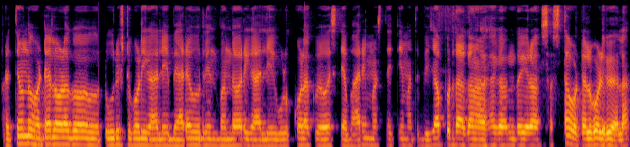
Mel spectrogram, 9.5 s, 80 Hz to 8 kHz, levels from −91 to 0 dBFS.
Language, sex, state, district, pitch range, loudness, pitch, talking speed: Kannada, male, Karnataka, Bijapur, 120-130 Hz, -16 LUFS, 125 Hz, 140 wpm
